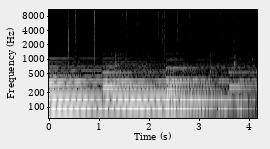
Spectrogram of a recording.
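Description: Slow, soft ambient music of held chords, shifting to new notes about a second in and again just past two seconds. Over it, the scattered sharp pops and crackles of burning wood logs.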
